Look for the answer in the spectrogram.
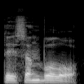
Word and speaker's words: Тейсанбалон: У них и Тейсанбалон произносится как Тейсанболо.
